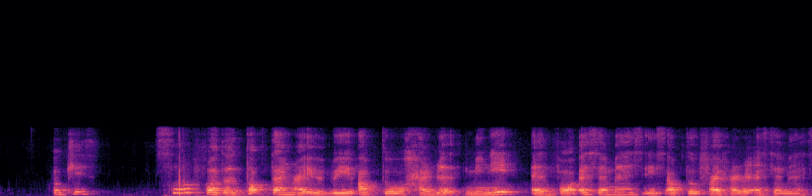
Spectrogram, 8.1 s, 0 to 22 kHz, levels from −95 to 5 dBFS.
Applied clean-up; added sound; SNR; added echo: neural separator model SepFormer DNS4.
